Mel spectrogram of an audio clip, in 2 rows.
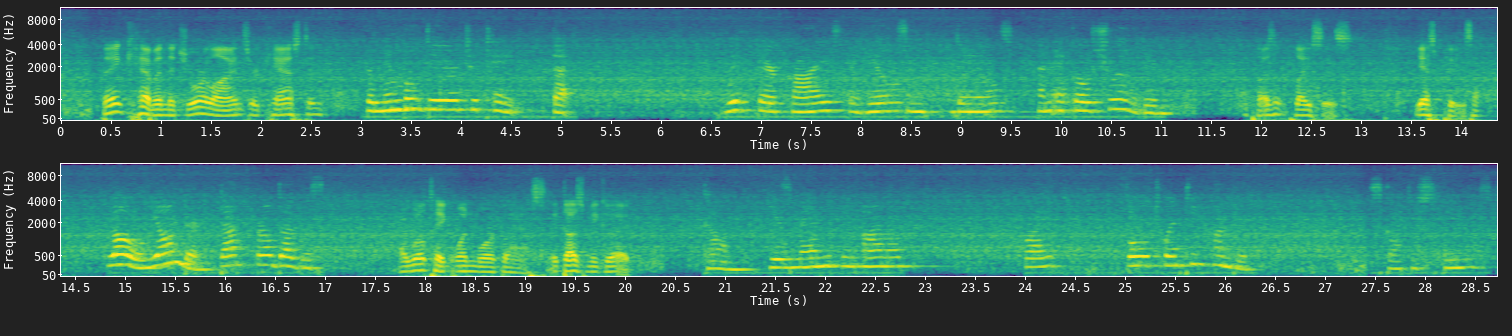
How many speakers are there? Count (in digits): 2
